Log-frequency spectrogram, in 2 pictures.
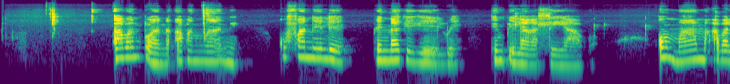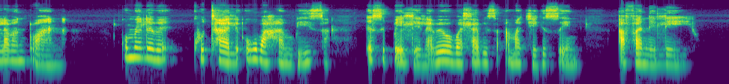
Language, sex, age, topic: North Ndebele, male, 18-24, health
